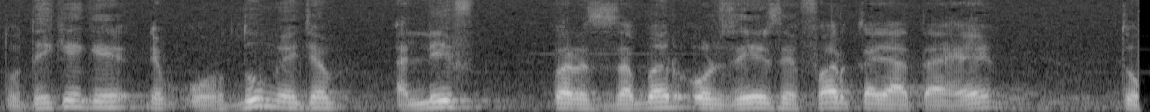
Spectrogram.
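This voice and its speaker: A man's voice: medium pitch, mellow, a little hiss or hum. A man preaching a sermon, explaining Quran pronunciation through spoken examples and asking his listeners to raise their hands. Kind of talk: sermon to a live audience.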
